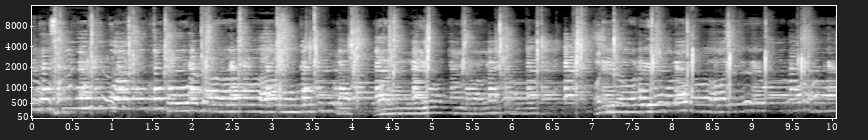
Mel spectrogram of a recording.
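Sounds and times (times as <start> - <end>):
man singing: 0.0 - 10.0
plucked lute rhythm: 0.0 - 10.0.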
